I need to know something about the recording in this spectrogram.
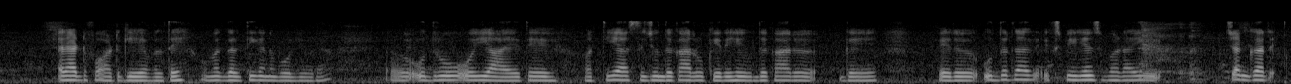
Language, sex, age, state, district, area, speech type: Dogri, female, 18-30, Jammu and Kashmir, Kathua, rural, spontaneous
